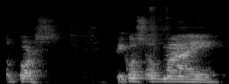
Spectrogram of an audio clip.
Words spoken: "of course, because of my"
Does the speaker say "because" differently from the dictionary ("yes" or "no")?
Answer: yes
